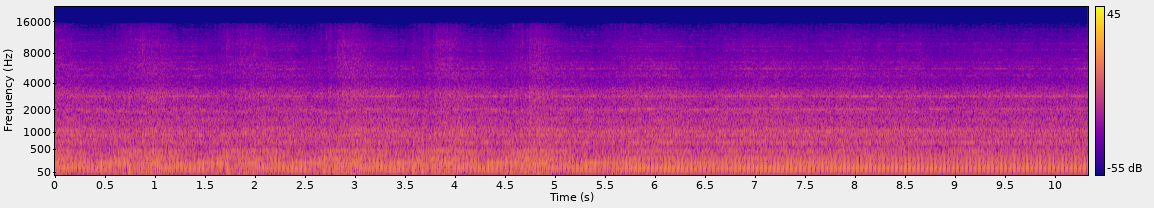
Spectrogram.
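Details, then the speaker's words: Gravely 16 Professional walk-behind mower after sitting a while, fuel pumped up to carburettor and a little carb adjustment: small single runs steady and even with firm low putter, no misses, knocks or hunting; runs like a top. "we're gonna put it out here say the PTO will work that thing runs like a top that's amazing just a little carb adjustment work"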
